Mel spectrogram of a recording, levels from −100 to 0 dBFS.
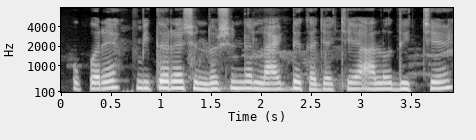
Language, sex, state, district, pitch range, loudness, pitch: Bengali, female, Assam, Hailakandi, 200-225 Hz, -16 LUFS, 210 Hz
